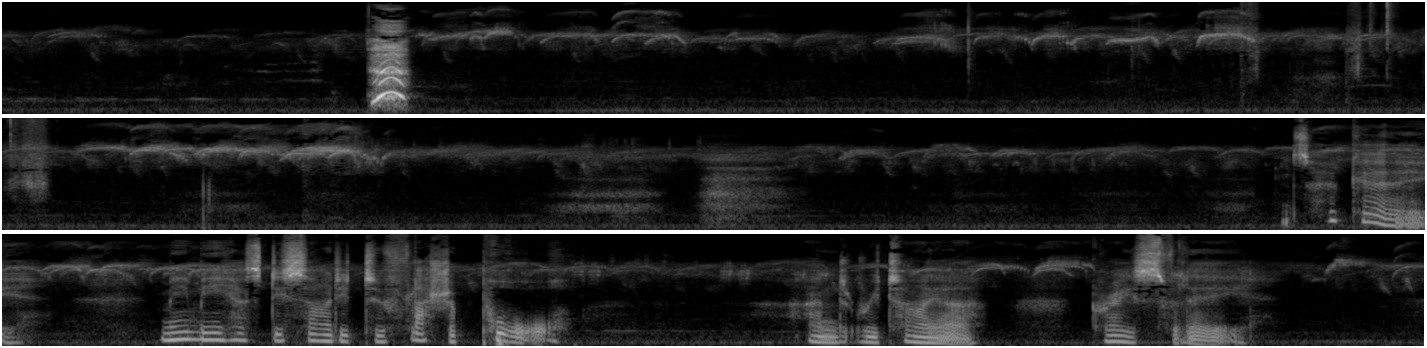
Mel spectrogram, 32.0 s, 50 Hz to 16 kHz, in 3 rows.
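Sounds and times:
loud pitched cry: 0:02.8 - 0:03.1.

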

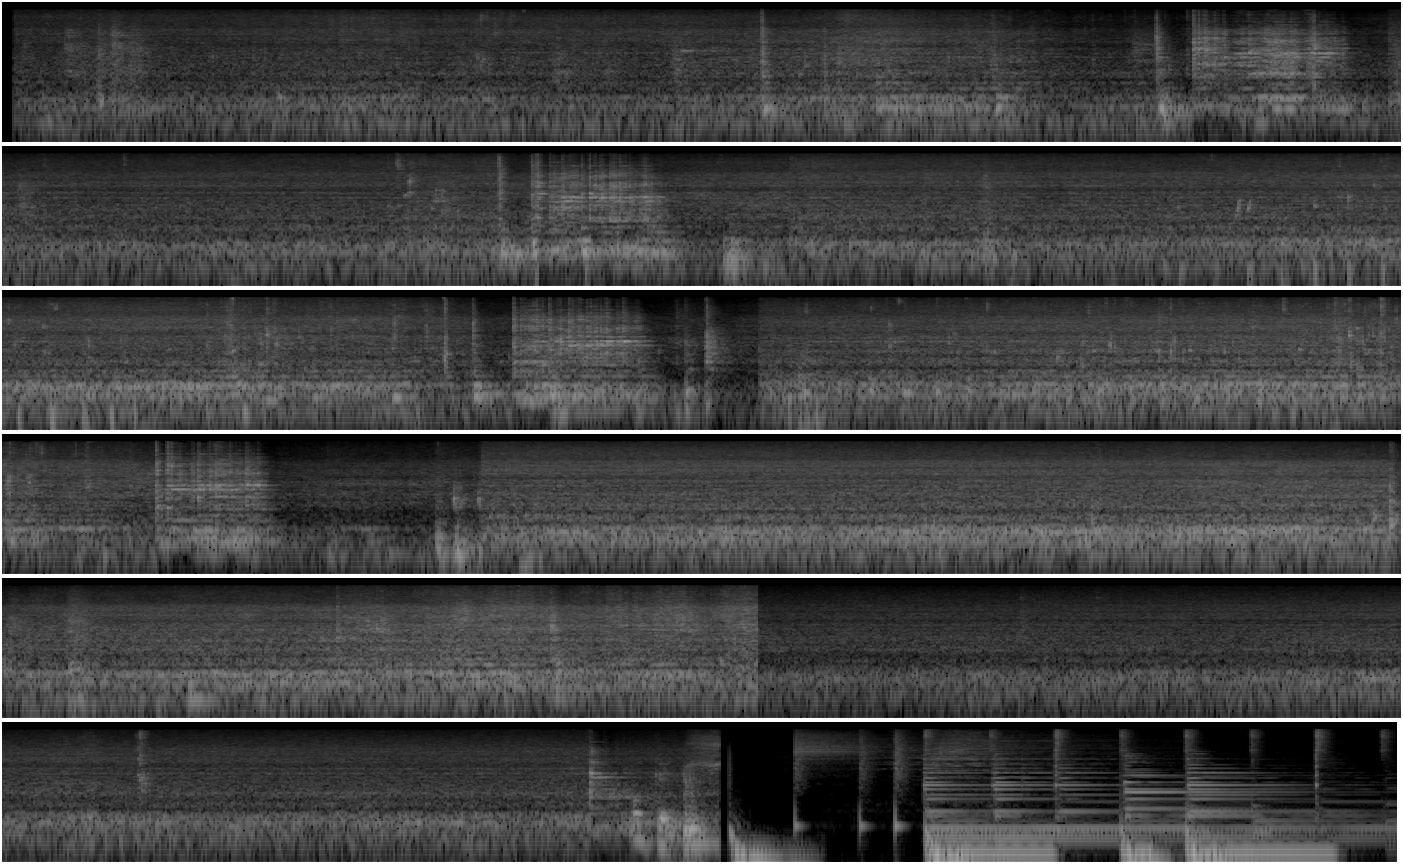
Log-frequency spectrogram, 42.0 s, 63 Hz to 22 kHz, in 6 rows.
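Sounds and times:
metal ladle stirring: 0:05.8 - 0:06.8
liquid bubbling in pot: 0:12.8 - 0:16.6
liquid pouring and splashing: 0:12.8 - 0:16.8, 0:17.8 - 0:21.6.

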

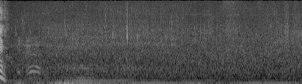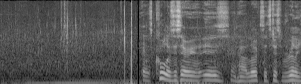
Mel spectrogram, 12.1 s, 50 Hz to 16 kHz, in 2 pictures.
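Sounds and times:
low hum: 0:00.0 - 0:08.8
water running over rocks: 0:00.0 - 0:12.0.

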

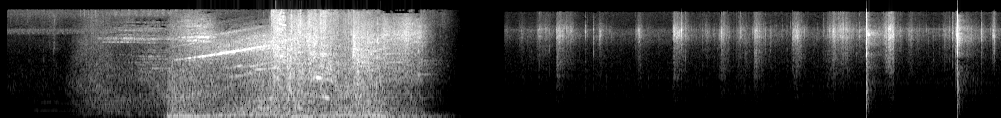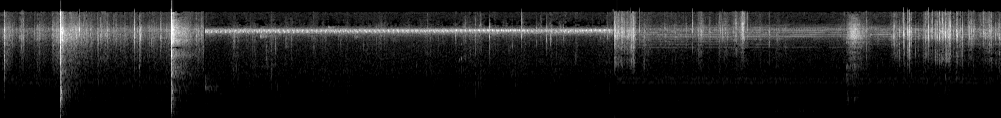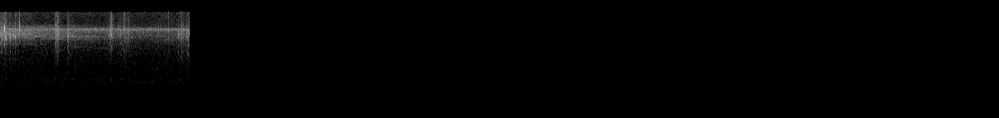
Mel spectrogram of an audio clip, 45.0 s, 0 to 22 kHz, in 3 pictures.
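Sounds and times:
high insect buzz: 0:00.1 - 0:02.4, 0:08.0 - 0:32.9
footsteps crunching dry leaves: 0:07.6 - 0:19.4, 0:24.2 - 0:26.3, 0:27.7 - 0:31.0
twigs snapping: 0:12.9 - 0:18.1, 0:24.2 - 0:26.2, 0:27.7 - 0:31.1.

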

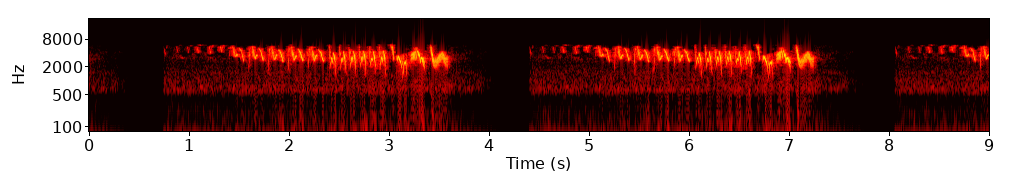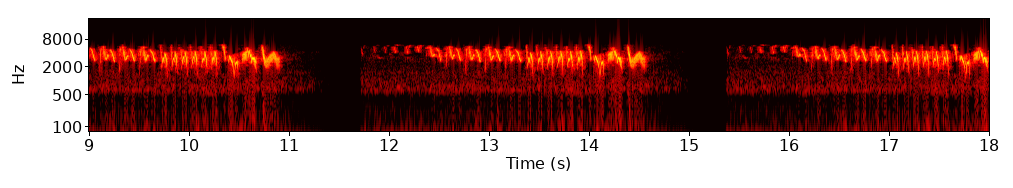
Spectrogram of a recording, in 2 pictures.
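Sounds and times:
songbird trilling: 0:00.8 - 0:03.6, 0:04.5 - 0:07.3, 0:08.2 - 0:11.0, 0:11.8 - 0:14.6, 0:15.5 - 0:18.0.

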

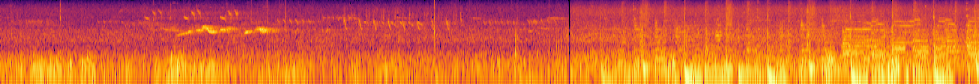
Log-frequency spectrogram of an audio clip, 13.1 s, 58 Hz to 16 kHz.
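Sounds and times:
songbirds singing: 0:00.0 - 0:07.6, 0:10.6 - 0:13.0
wind rumble on microphone: 0:00.0 - 0:12.2.

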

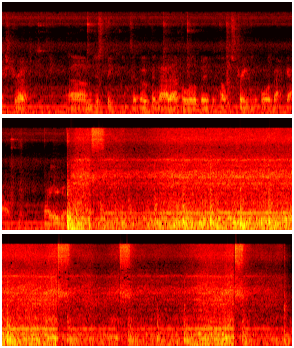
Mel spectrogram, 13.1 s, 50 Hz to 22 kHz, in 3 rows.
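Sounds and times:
motor hum: 0:05.2 - 0:13.0
cylinder hone grinding: 0:05.4 - 0:13.0.

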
